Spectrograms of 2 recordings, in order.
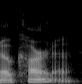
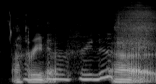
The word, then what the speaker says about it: Ocarina: epic Link Cosplay like playing an okarna Ocarina uh that's how I pronounce it as a kid before I heard anyone say it out loud and I still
